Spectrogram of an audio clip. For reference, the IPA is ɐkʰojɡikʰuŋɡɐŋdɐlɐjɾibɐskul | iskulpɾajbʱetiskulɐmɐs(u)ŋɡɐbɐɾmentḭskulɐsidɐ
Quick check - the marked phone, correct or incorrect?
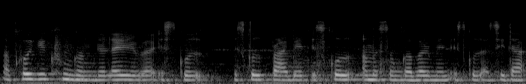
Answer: correct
